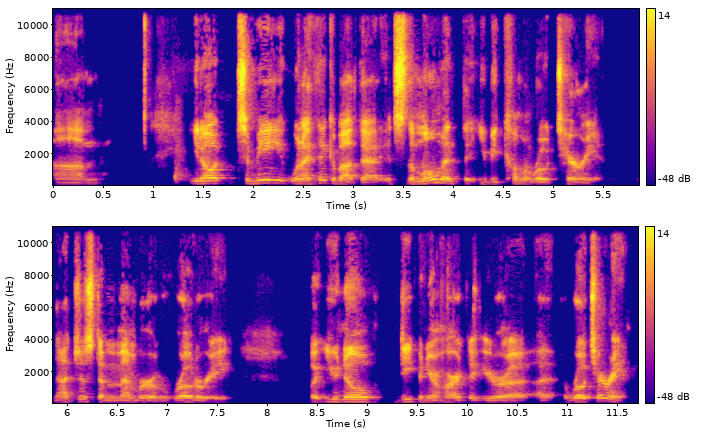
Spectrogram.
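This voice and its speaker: A man's voice: mid-range voice, moderate pace. A man, a past club president, shares a personal story. His delivery is casual and enthusiastic, with a mid-range voice. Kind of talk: personal speech.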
